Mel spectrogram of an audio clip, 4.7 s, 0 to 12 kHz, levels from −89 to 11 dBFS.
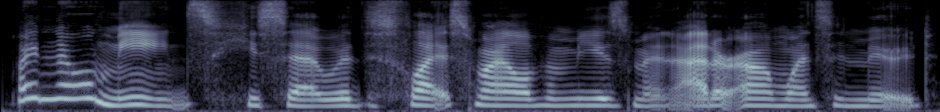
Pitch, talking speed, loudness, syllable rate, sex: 230 Hz, 190 wpm, -22 LUFS, 4.8 syllables/s, female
